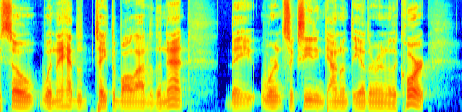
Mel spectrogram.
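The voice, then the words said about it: Voice sounds sick, still recovering. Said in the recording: “as you can probably hear from my voice, it is still recovering from the bug”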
